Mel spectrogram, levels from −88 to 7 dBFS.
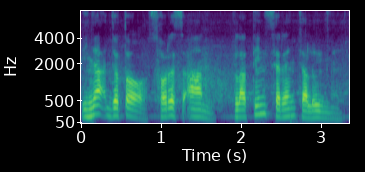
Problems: constant background noise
